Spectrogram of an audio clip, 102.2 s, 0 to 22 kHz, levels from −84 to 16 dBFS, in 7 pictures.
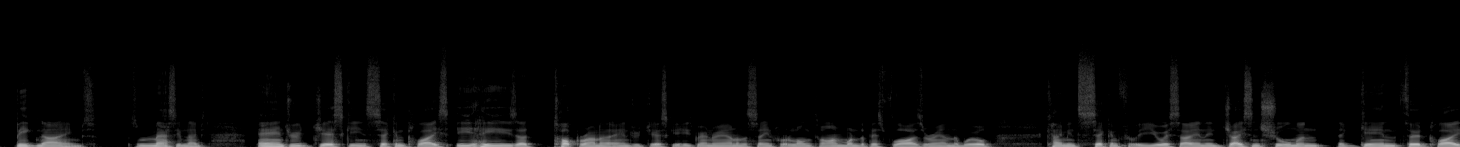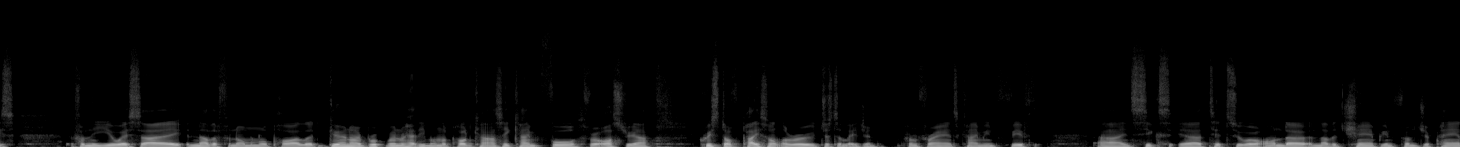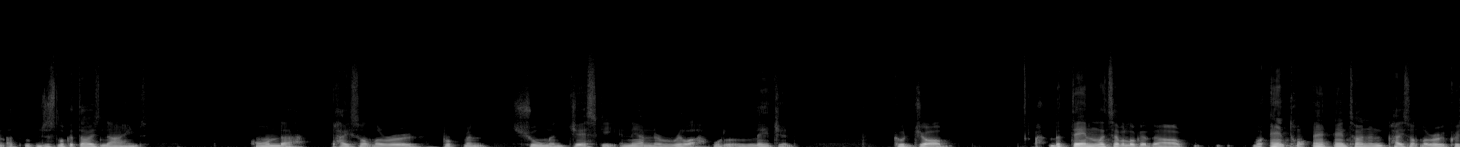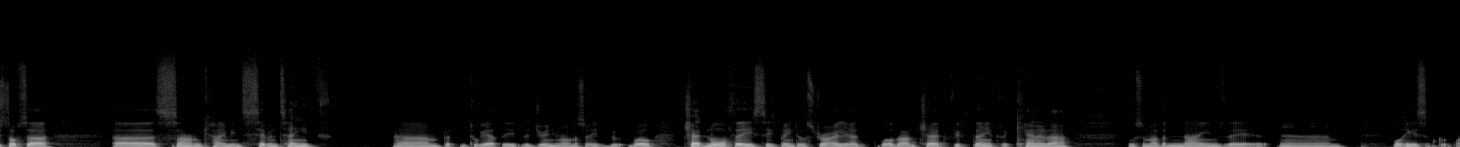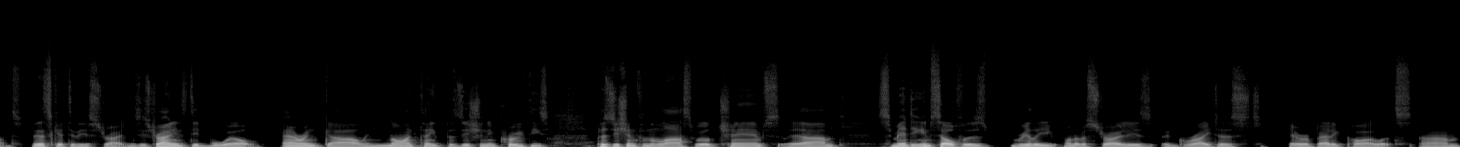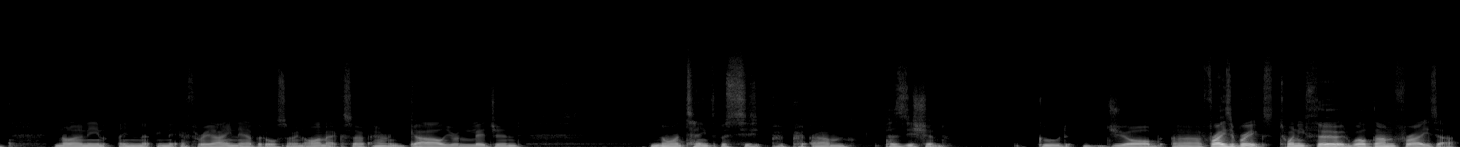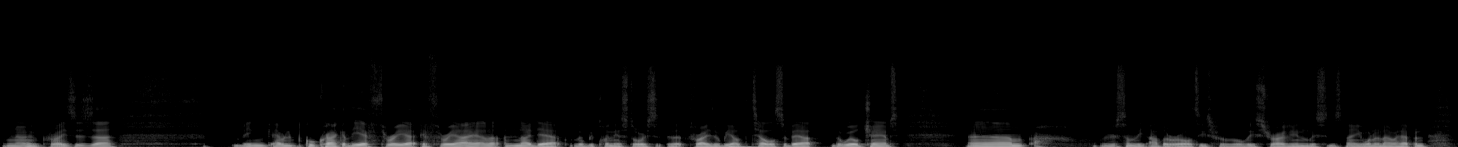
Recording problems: muffled; very; fading above 2 kHz

